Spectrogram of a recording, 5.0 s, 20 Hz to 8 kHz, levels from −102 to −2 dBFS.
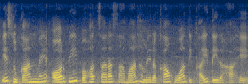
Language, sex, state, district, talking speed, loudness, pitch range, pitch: Hindi, male, Madhya Pradesh, Dhar, 180 wpm, -17 LUFS, 215-275 Hz, 245 Hz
